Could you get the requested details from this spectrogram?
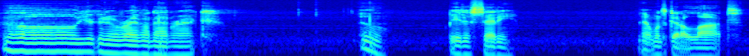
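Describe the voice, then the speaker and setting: Male game commentator with a low-ish voice, talks to himself while playing, a little hoarse from a cough. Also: fairly even intonation, slow pace, pauses often. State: slightly hoarse, has a cough. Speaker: gaming video host. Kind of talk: casual let's-play commentary.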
